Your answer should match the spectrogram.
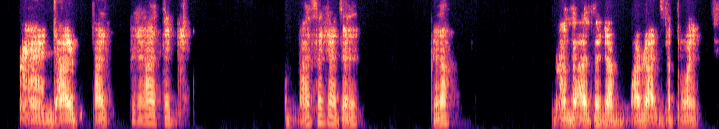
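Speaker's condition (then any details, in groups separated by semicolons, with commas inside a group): Muscular dystrophy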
